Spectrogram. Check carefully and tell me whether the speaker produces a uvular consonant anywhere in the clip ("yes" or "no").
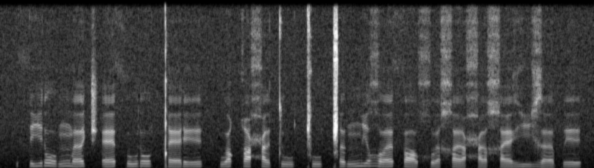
yes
